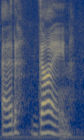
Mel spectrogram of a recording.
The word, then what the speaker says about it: Ed Gein: You know, if I was like the real true crime people, now this is true, guys, it's actually pronounced Ed Gein.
